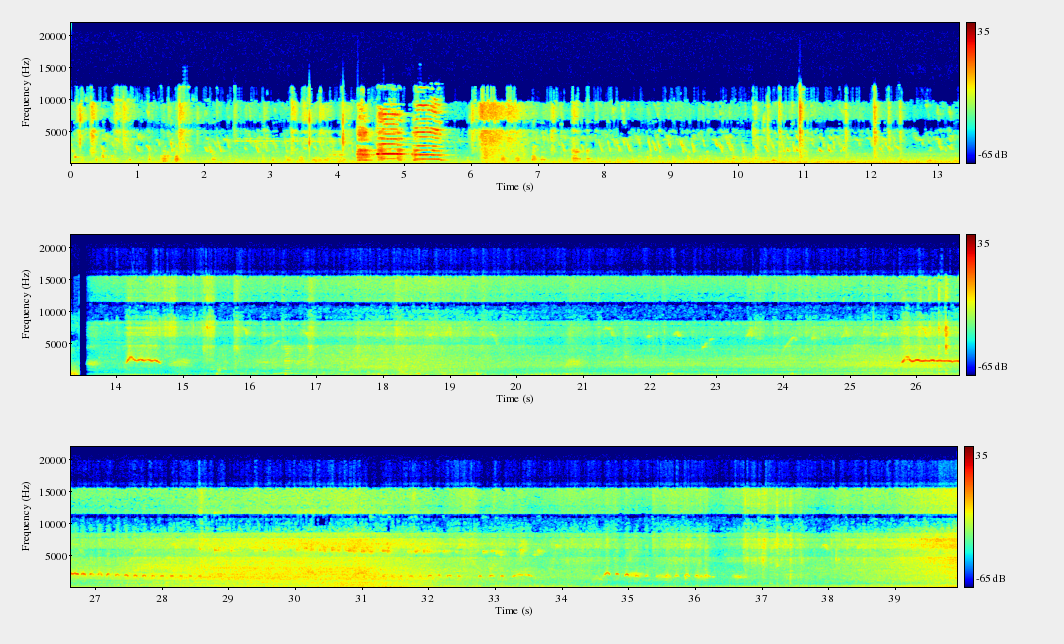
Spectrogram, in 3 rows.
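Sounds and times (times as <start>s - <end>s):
bird trilling: 13.6s - 15.2s, 25.7s - 28.7s.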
